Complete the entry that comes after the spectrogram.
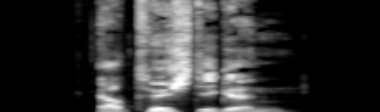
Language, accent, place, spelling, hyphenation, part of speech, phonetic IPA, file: German, Germany, Berlin, ertüchtigen, er‧tüch‧ti‧gen, verb, [ɛɐ̯ˈtʏçtɪɡn̩], De-ertüchtigen.ogg
- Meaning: to get fit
